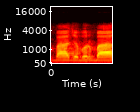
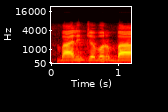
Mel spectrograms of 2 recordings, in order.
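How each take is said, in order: First: Said in the usual way. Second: Final "বা" stretched out long; long vowel. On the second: Shown as a demonstration. Teacher drills alif after zabar, last "বা" held long. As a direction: spell it evenly, then hold "বা".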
